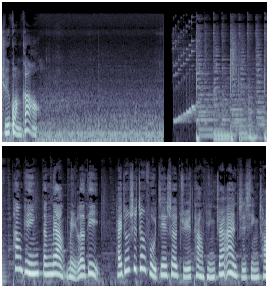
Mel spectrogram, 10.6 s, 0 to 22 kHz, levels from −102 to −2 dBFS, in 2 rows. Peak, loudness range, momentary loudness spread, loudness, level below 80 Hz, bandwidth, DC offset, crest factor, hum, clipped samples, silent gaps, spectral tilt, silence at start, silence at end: -6 dBFS; 15 LU; 19 LU; -23 LUFS; -44 dBFS; 15 kHz; under 0.1%; 20 dB; none; under 0.1%; 3.23-3.39 s; -5.5 dB/octave; 0 s; 0 s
